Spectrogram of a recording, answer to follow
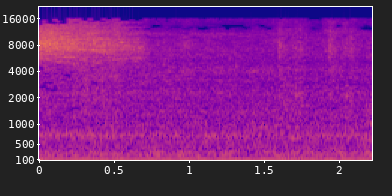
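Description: Steady low mechanical hum of a kitchen motor such as a stove's extractor fan, even in level with no change.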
